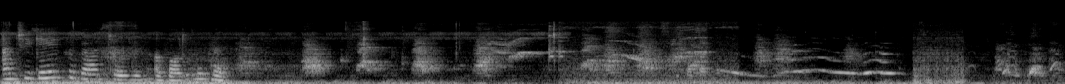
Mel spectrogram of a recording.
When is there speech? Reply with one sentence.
You can hear the speech from 0.0 to 2.2 s.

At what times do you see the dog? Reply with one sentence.
The dog can be heard from 1.9 to 10.6 s.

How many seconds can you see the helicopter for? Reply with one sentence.
The helicopter can't be heard in this clip.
